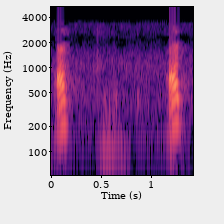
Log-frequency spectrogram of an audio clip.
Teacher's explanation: تدفق الهواء الذي كان محبوسا خلف مخرج الكاف، كان في هواء محبوس خلف مخرج الكاف، هذا الهواء يريد أن يخرج، كان محموزا، فلما فتحت له الطريق تدفق. · Term: الهمس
